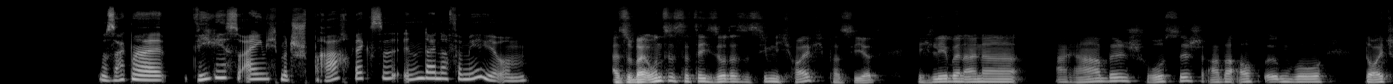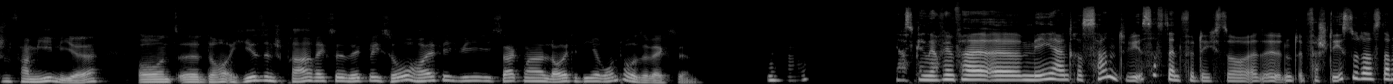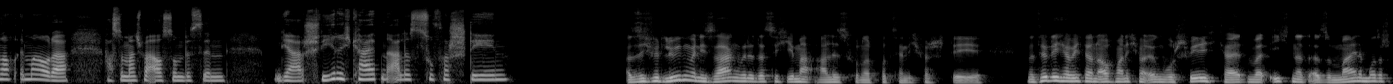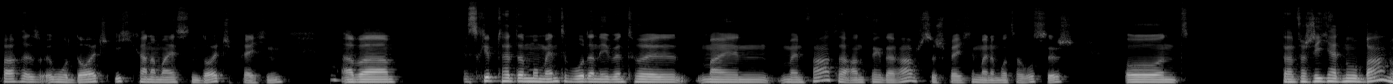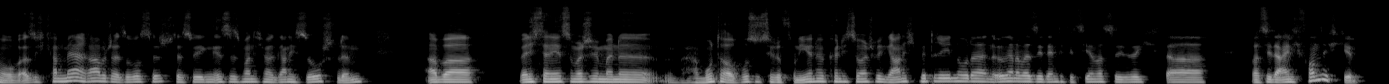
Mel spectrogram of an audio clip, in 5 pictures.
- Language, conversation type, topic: German, podcast, Wie gehst du mit dem Sprachwechsel in deiner Familie um?
- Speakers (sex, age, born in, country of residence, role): female, 20-24, Germany, Germany, host; male, 18-19, Germany, Germany, guest
- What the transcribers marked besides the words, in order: other background noise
